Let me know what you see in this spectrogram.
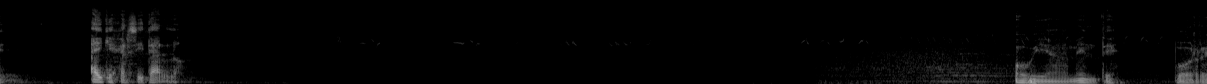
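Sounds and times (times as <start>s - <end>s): faint bird chirps: 3.4s - 3.9s, 4.5s - 12.0s
outdoor ambient noise: 7.2s - 12.0s.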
